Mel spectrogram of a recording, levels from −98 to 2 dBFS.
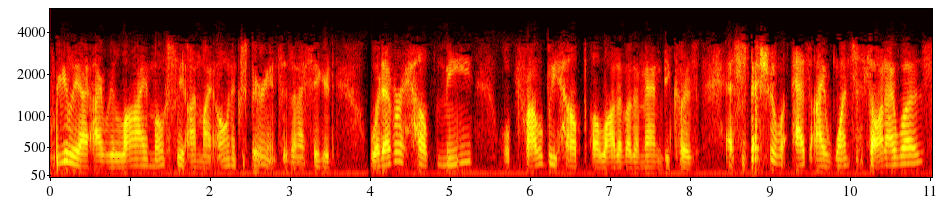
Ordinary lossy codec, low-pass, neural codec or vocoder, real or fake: MP3, 24 kbps; 5.4 kHz; none; real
